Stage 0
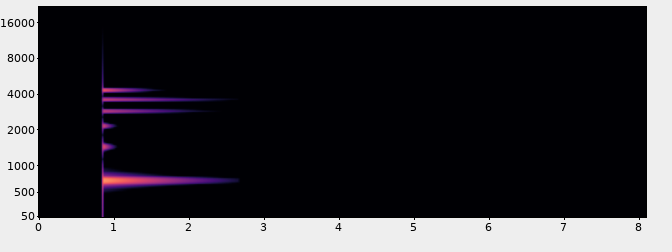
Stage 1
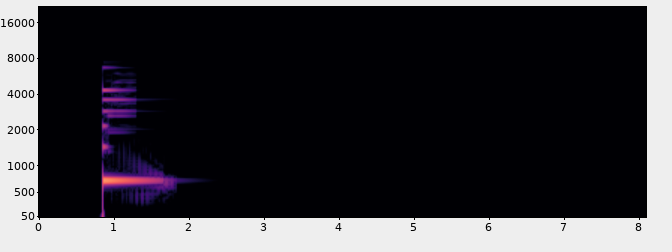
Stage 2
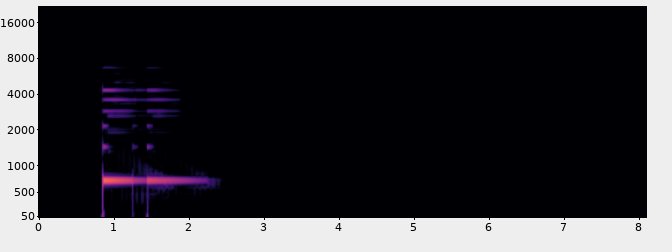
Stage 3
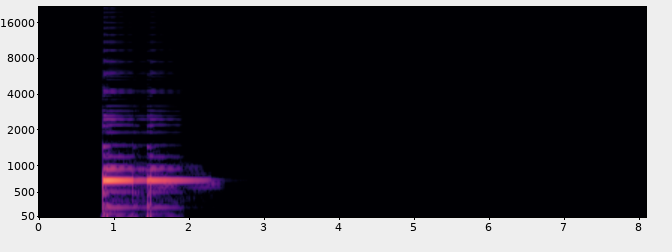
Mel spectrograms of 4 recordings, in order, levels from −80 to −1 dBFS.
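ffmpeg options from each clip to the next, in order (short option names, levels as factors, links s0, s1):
-af "afwtdn=0.0112,aemphasis=mode=reproduction:type=bsi"
-filter_complex "[0:a]acrossover=split=230|1100[s0][s1][s2];[s2]alimiter=level_in=1.58:limit=0.0631:level=0:latency=1,volume=0.631[s3];[s0][s1][s3]amix=inputs=3:normalize=0,aecho=1:1:400|589:0.178|0.501,volume=0.447"
-filter_complex "[0:a]acrossover=split=200|1500[s0][s1][s2];[s2]acrusher=samples=26:mix=1:aa=0.000001[s3];[s0][s1][s3]amix=inputs=3:normalize=0,asplit=2[s4][s5];[s5]adelay=44,volume=0.75[s6];[s4][s6]amix=inputs=2:normalize=0,volume=1.88"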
